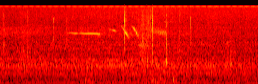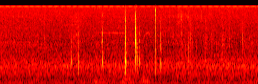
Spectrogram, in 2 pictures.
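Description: Irregular sharp clacks of a passing Amtrak California bilevel passenger train's wheels running over rail joints and switches, in two loose clusters, over a low steady hum.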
